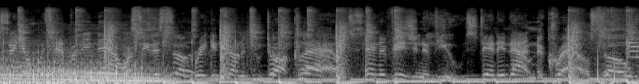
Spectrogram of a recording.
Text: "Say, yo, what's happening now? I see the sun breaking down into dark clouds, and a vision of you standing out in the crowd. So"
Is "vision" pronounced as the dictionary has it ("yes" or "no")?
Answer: yes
